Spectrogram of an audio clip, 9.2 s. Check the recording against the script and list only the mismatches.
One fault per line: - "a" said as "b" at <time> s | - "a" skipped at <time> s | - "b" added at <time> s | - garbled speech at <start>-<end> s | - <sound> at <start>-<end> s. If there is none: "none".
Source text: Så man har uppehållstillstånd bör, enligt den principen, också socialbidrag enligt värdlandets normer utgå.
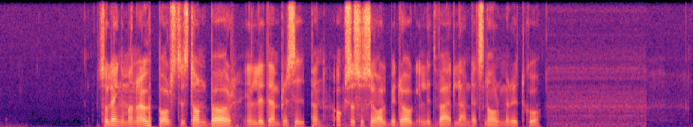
- "länge" added at 1.4 s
